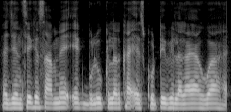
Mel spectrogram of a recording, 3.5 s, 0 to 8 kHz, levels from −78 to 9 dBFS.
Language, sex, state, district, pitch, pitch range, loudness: Hindi, male, Jharkhand, Garhwa, 125 Hz, 120-125 Hz, -14 LUFS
